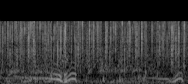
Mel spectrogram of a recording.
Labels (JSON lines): {"label": "biophony, cascading saw", "recorder": "SoundTrap 600 or HydroMoth"}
